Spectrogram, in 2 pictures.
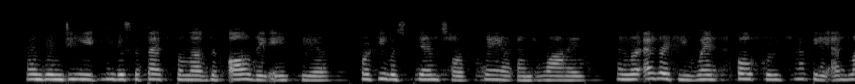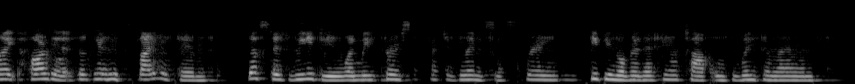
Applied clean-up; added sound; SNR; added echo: neural mask model DeepFilterNet 3.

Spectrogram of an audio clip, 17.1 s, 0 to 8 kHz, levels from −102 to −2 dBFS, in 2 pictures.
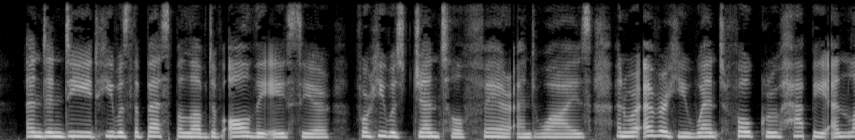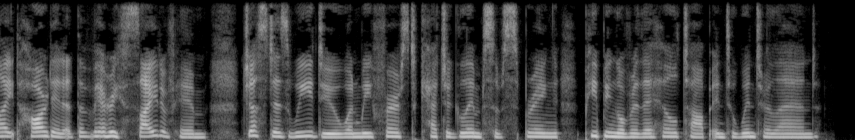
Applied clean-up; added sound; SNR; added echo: none; none; none; none.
